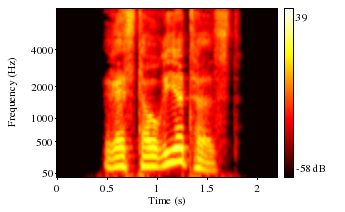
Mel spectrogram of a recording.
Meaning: inflection of restaurieren: 1. second-person singular preterite 2. second-person singular subjunctive II
- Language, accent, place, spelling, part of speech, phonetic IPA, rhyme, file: German, Germany, Berlin, restauriertest, verb, [ʁestaʊ̯ˈʁiːɐ̯təst], -iːɐ̯təst, De-restauriertest.ogg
